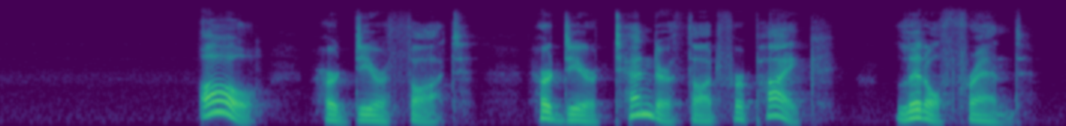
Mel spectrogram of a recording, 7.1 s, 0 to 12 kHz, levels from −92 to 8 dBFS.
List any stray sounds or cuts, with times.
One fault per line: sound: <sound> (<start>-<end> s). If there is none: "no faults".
no faults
